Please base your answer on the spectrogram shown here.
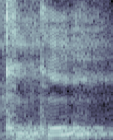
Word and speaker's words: cocoa: Cocoa is a more anglicized pronunciation, and cacao is a pronunciation that is closest to the native languages of Mesoamerica, and also the French and Spanish pronunciations.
